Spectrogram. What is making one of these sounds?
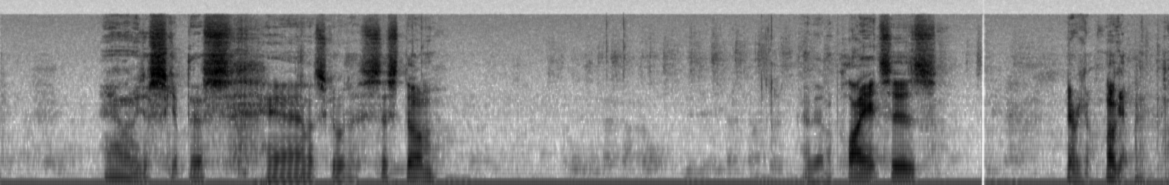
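A middle-aged man talks calmly and clearly into a microphone, heard close.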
